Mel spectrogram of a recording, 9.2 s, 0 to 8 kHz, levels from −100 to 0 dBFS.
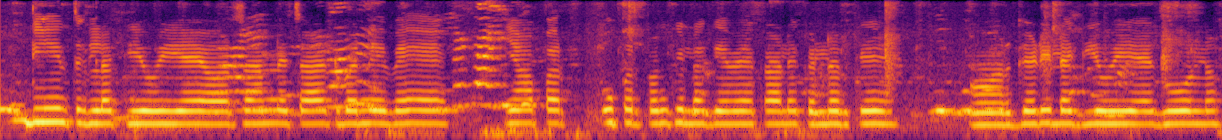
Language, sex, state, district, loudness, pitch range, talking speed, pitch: Hindi, female, Rajasthan, Bikaner, -13 LUFS, 240-250 Hz, 165 wpm, 245 Hz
